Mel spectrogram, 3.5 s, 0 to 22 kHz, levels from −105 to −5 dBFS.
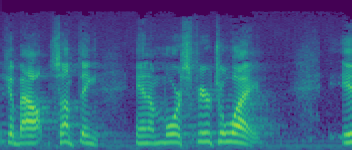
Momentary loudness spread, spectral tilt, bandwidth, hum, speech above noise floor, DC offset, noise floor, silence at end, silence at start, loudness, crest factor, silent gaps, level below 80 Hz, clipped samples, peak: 12 LU; -3.5 dB/octave; 15 kHz; 60 Hz at -60 dBFS; 27 dB; under 0.1%; -56 dBFS; 0 s; 0 s; -29 LUFS; 20 dB; none; -72 dBFS; under 0.1%; -10 dBFS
